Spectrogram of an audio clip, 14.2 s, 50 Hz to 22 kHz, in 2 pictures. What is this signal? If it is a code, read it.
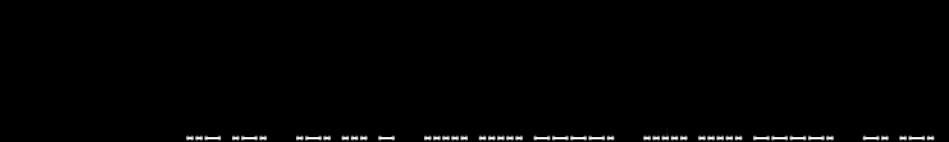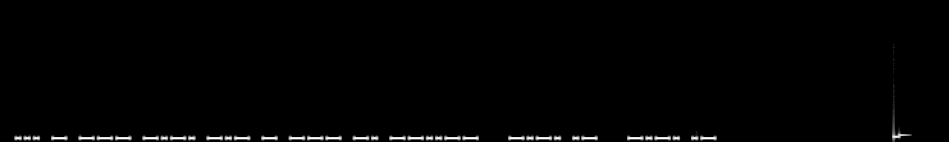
Morse code, heard as a keyed tone, about 36 wpm, 700 Hz. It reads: UR RST 559 559 NR STOCKTON, CA CA
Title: Practice QSO - Exchange 1 - Beginning - 35wpm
